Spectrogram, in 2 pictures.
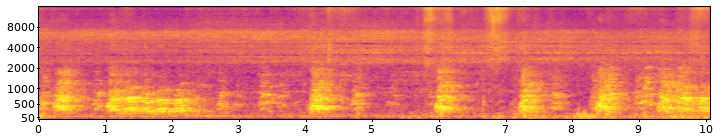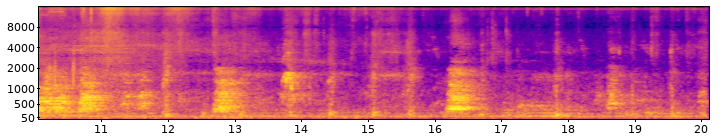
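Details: German Shepherd in a guard test facing provocation, barking in a dense irregular series of rough barks, fading and sparser toward the end, with low hum and some voices.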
